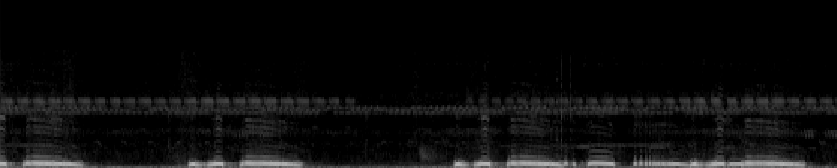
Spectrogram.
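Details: Spotted dove coos used as a lure for other spotted doves: loud, husky drawn-out coos with short hooked notes between them, in two phrases split by a pause of about a second.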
